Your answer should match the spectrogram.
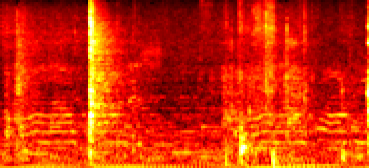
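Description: Soft background music, with a sharp click about half a second in and a lighter one about a second and a half in as gloved hands break apart a crab leg's shell.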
